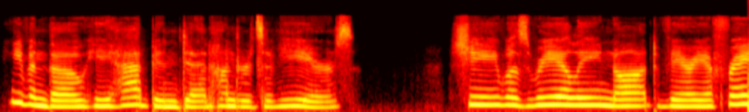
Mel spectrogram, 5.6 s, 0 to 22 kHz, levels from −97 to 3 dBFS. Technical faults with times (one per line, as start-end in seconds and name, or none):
1.05-5.62 call bitrate drop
